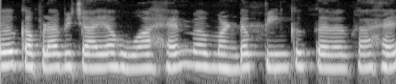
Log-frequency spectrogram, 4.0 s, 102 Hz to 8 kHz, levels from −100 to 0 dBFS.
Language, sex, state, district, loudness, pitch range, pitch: Hindi, female, Punjab, Kapurthala, -17 LUFS, 240-255 Hz, 245 Hz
